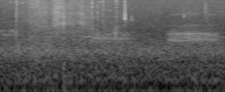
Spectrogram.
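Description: A single short bird call near the end, over faint steady outdoor background noise.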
